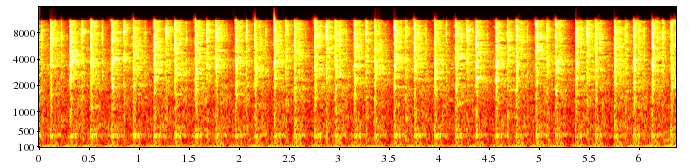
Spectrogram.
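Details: 1965 Harley-Davidson Panhead after new cam and cam bearing, pushrods, hydraulic lifters, carburetor work, ignition timing set and new coil: loping V-twin idle beating steadily, even and clean with no knock.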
